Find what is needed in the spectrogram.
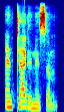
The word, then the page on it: Antagonism: Indian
